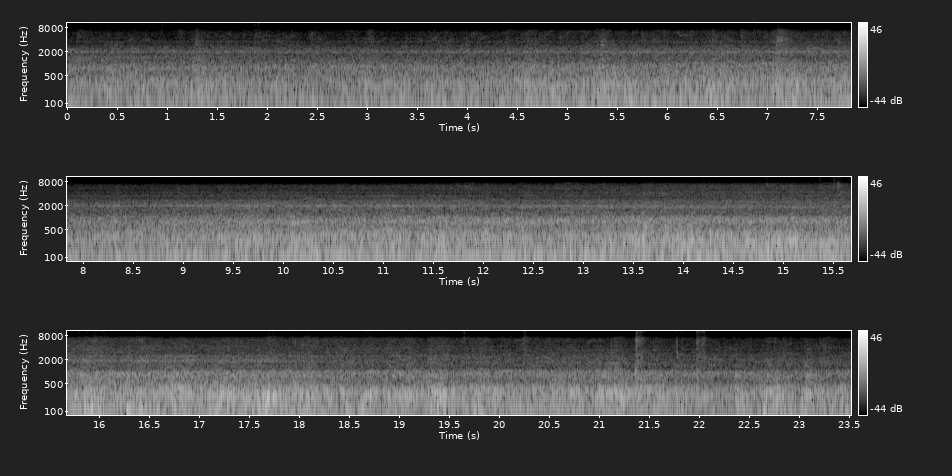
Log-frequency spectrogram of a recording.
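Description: MEMU electric multiple-unit train running past on the track, a steady noise of wheels on rail. It builds to its loudest about two-thirds of the way through, then eases off.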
